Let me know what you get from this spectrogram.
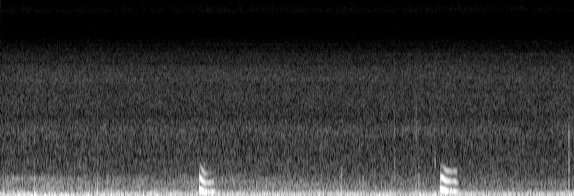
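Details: Sleeping female pet cat snoring, which she does often, sometimes louder: two short nasal, squeaky falling snores about three and a half seconds apart over a steady low rumble.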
